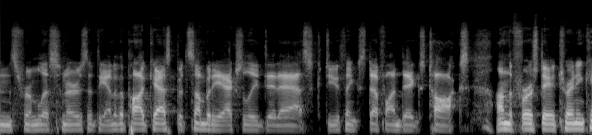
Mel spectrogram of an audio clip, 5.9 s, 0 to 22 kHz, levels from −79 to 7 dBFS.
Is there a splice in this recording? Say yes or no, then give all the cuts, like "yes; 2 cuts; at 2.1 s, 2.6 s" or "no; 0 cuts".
no; 0 cuts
